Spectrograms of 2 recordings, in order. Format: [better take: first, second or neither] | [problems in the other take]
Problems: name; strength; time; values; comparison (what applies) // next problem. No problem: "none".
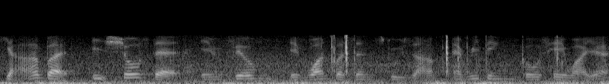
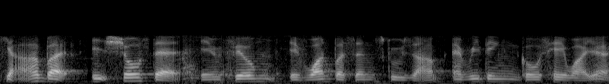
second | background sound (Wind); 2 dB above the speech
